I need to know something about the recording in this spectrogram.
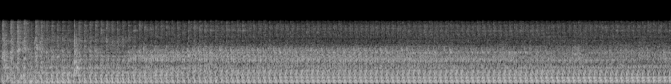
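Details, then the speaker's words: John Deere 14SE mower, Kawasaki FC150V overhead-valve engine with pressurized lubrication, warm, restarted after carburetor cleaning cured rough running: fast even single-cylinder beat about three per second, no surging or misses; normal running. "this has a Kawasaki fc150v which has pressurized lubrication this is a really nice overhead valve engine and runs great now"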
